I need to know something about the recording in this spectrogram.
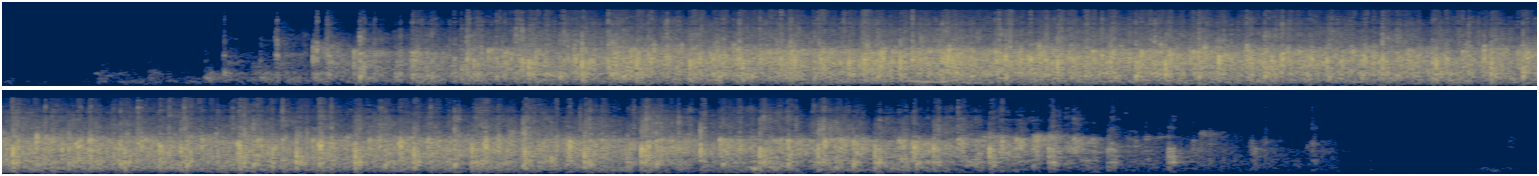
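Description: An audience applauds loudly in an echoing hall, then the applause dies away.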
